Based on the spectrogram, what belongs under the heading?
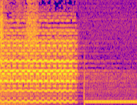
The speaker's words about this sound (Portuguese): Olha, o telefone tocou. Alô, do telefone, bom dia.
